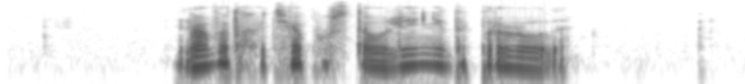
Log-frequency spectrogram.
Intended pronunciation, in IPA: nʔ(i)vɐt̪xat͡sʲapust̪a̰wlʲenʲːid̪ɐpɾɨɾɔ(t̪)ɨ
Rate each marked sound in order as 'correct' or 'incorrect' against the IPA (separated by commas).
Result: incorrect, incorrect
